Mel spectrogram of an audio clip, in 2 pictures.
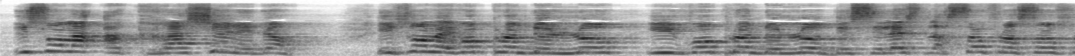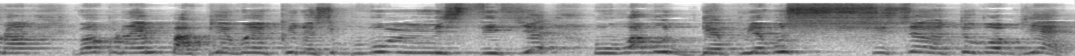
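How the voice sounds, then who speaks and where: Woman, fiery preaching rant, high voice, roomy echo. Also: sharp tone. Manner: indignant, preaching, warns and mocks with laughs. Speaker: self-styled spiritual figure. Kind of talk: angry monologue to followers. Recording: echoey room.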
